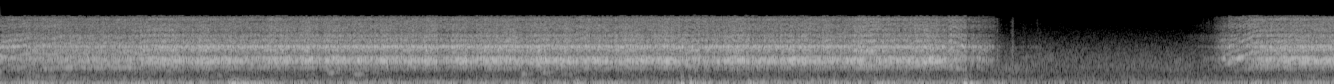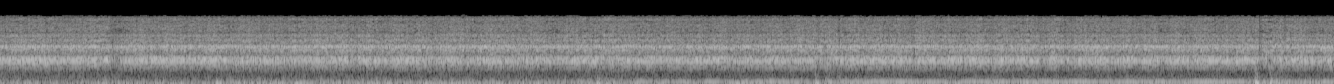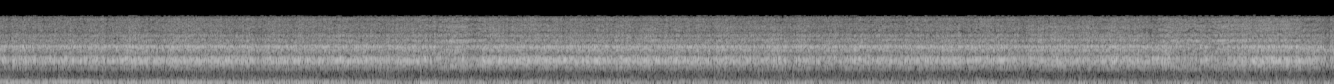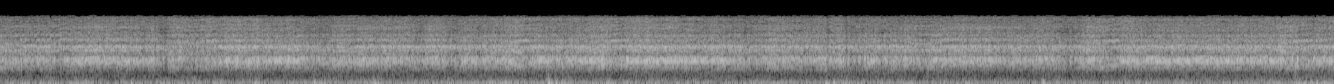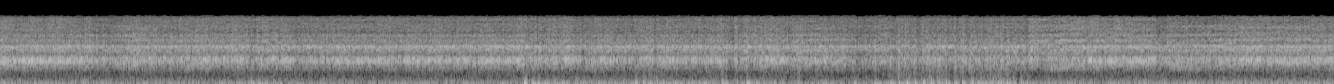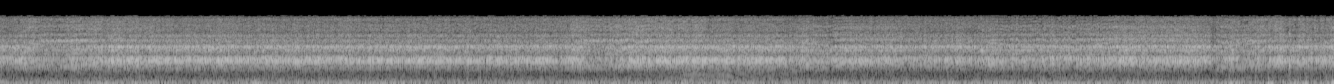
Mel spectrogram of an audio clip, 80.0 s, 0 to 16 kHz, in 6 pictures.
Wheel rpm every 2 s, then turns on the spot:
190, 230, 230, 230, 200, 10, 170, 230, 230, 230, 240, 240, 230, 240, 230, 230, 230, 230, 230, 220, 220, 220, 220, 230, 230, 230, 230, 230, 230, 230, 230, 230, 220, 220, 230, 230, 220, 230, 210, 220.
none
